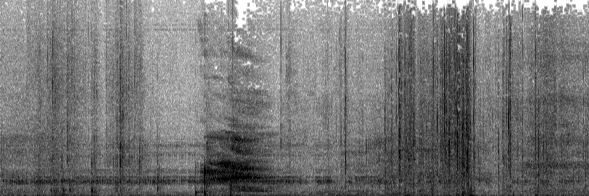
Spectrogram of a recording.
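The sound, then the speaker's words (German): Quiet rustling and crinkling of a bag full of paper and rubbish collected near a body as it is rummaged through, coming in soft intermittent bursts with a brief tearing crackle, no talking. “Ach, der Techniker hat den Beutel vergessen. Es ist so Papier und Abfall, den er in der Umgebung von Andersons Leiche gefunden hat. Zeig mal.”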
